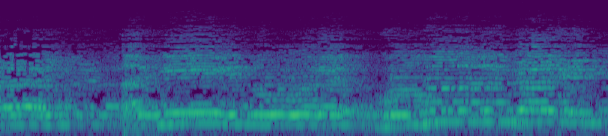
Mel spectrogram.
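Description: A man's solo voice chanting a Kashmiri naat unaccompanied, holding long melismatic notes that glide up and down in pitch.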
